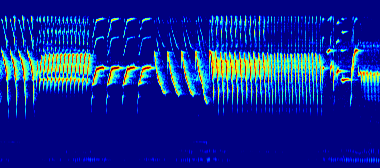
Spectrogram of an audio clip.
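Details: Canary training song: falling whistled sweeps, a fast buzzy trill, more sliding notes, then a long, even rattling roll and a final sustained whistle, loud and clear.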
